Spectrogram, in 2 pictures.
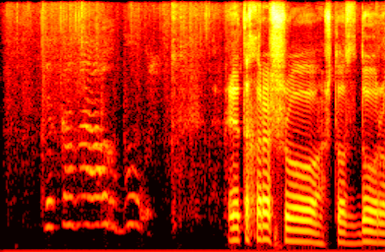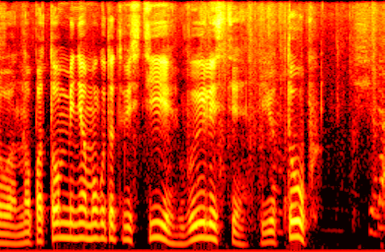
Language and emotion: Russian, positive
